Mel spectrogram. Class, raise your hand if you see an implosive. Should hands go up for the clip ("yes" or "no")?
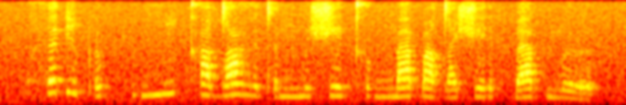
yes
